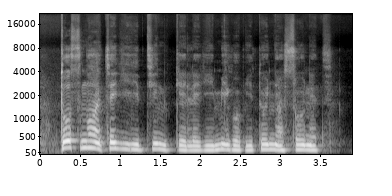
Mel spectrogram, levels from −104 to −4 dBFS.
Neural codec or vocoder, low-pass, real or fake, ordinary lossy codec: vocoder, 44.1 kHz, 128 mel bands, Pupu-Vocoder; none; fake; none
